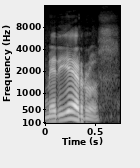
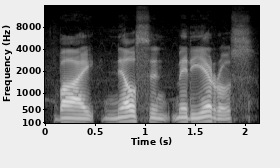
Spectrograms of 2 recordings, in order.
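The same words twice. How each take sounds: First: Medeiros said louder, Spanish style; Spanish accent on Medeiros. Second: Put-on slow Spanish-accented name. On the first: Pretend. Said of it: "You like that?". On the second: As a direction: roll the name in Spanish style. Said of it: "Like that Spanish accent?".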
